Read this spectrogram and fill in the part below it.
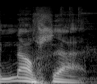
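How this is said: The consonants are pronounced soft and loose. "we say north side"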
